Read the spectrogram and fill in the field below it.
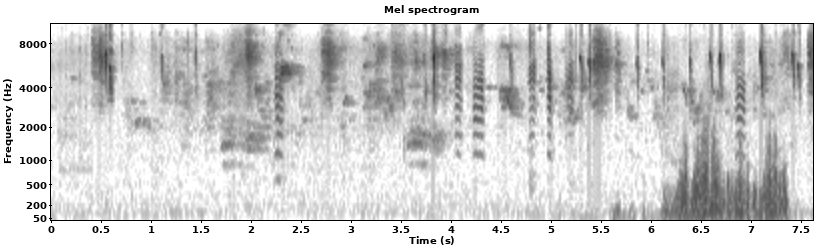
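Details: Several finches playing, giving a busy stream of short, high chirps and tweets, some in quick rattling runs, overlapping throughout; a loud, low rumbling thump of noise takes over the last second and a half.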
